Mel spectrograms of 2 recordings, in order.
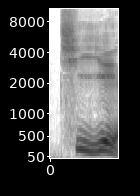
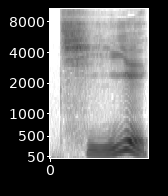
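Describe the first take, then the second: First: The word is said with Taiwanese tones. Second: The word is said with Mainland Chinese tones. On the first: "avec des différences de ton, simplement pour dire l'entreprise à Taïwan" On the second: "En Chine, ils vont dire comme ça"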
